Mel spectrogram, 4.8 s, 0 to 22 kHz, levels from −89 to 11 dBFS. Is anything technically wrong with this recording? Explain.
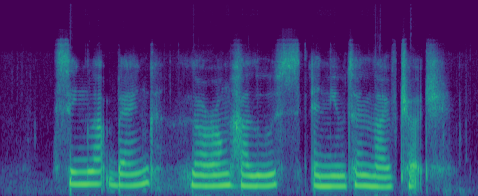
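Yes. Gain pumping throughout: excessive input gain likely feeds a fast limiter, so the gain swings about 10 dB and loud and soft parts end up squashed closer in level.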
